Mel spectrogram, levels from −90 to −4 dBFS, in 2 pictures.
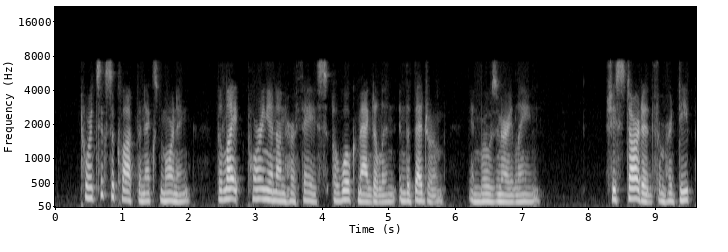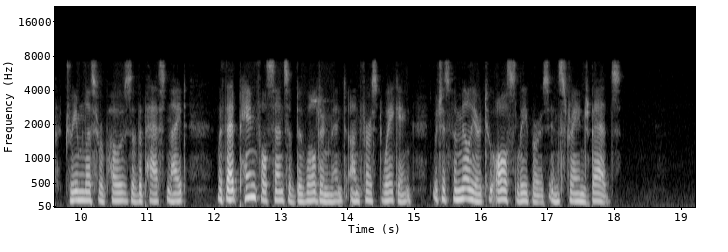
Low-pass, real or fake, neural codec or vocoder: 7.2 kHz; real; none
